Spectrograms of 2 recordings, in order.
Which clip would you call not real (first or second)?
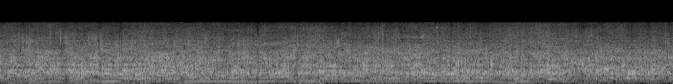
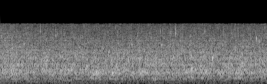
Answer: first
